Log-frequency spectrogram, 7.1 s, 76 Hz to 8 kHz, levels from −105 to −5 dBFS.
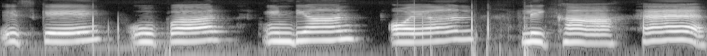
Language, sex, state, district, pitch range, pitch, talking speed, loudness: Hindi, female, Punjab, Fazilka, 245-285 Hz, 260 Hz, 50 wpm, -13 LUFS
